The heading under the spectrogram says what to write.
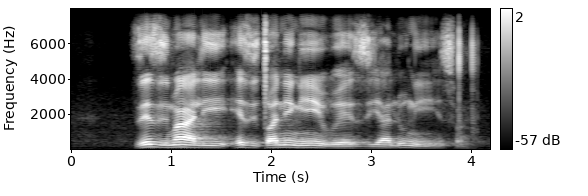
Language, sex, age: Zulu, male, 24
